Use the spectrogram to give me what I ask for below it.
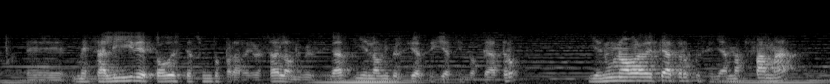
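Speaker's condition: No condition

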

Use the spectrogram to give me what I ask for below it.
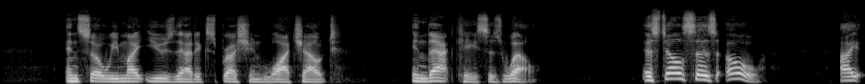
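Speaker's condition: No condition

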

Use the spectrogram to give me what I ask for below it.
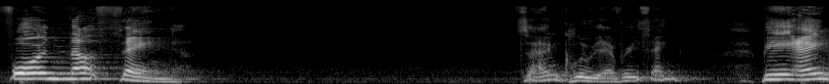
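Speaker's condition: ALS; talking funny

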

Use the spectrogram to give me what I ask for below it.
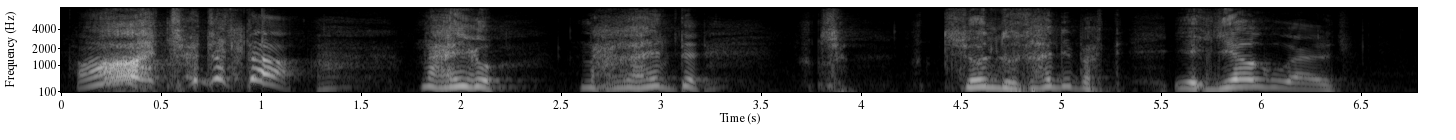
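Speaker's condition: Cerebral palsy; cervical spine c2 to c7 damaged

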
